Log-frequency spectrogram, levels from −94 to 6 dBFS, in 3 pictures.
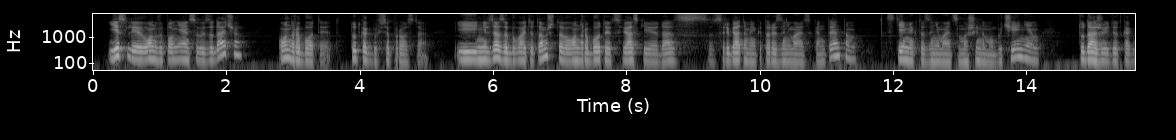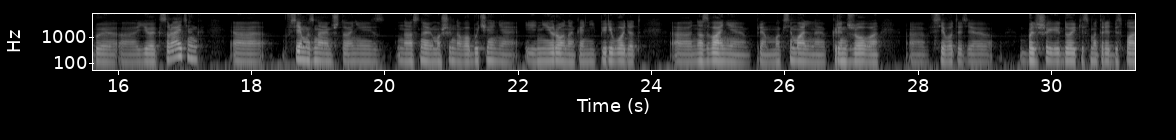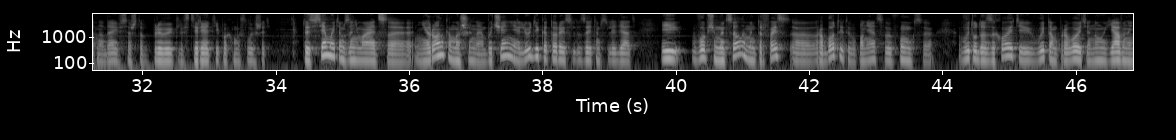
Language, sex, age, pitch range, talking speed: Russian, male, 20-39, 120-135 Hz, 140 wpm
